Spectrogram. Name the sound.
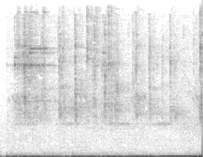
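keys jangling in hand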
